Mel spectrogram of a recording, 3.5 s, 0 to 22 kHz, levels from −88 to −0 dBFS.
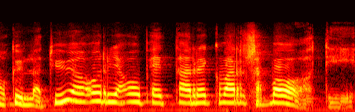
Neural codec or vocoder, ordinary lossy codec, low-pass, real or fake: none; AAC, 64 kbps; 10.8 kHz; real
